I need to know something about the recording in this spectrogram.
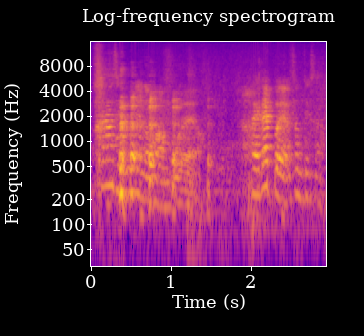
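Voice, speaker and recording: A young woman co-hosting a game in a toy shop, playful and quick, a bit confused by the rules. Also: medium pitch, lively intonation. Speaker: co-host playing the game. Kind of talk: casual chat. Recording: echoey and distant with crowd noise.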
